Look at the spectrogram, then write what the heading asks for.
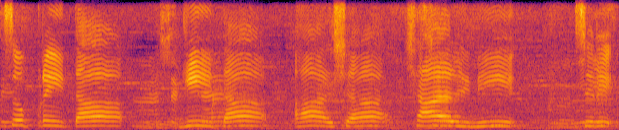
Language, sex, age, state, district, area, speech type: Kannada, female, 18-30, Karnataka, Kolar, rural, spontaneous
